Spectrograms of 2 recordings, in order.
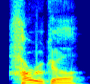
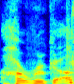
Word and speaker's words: Haruka: in the show I pronounced Haruka correctly that is because I was given a Christmas present by a patreon backer whose name is Haruka not Haruka which is a little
